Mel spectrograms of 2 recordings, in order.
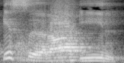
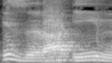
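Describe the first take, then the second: First: The middle consonant is an s sound. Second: The middle consonant is a z sound. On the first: The speaker calls it right. "ये है इसराइल" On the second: The speaker calls it wrong. "इसका जो हमारे यहां तलफ्फुज किया जा रहा है वो गलत है। ये इज़राइल नहीं है"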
